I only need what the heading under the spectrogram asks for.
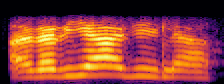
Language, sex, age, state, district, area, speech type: Maithili, female, 30-45, Bihar, Araria, rural, conversation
